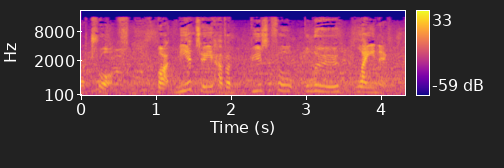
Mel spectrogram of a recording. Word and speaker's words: Miatui: So I first got involved with this bag company called Miatui, and it's spelled M-I-A-T-U-I.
